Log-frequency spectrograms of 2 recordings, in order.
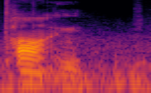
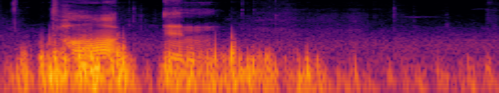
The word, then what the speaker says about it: Taunton: There's no second T. If you just say it when you're here, it's just Taunton. Taunton.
